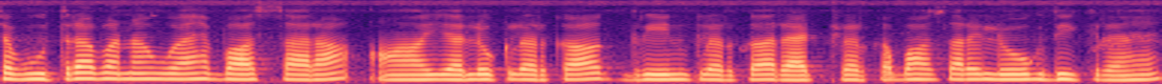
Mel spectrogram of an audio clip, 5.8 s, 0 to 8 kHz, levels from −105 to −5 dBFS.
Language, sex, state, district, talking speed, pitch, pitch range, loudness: Hindi, female, Chhattisgarh, Bilaspur, 225 wpm, 180 Hz, 175-190 Hz, -17 LUFS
